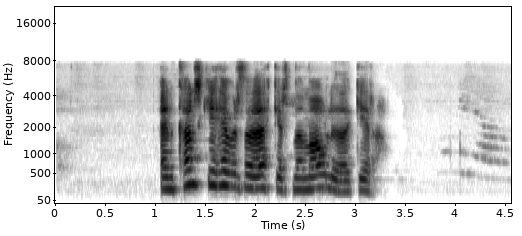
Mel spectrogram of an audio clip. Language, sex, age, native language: Icelandic, female, 40-49, Icelandic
